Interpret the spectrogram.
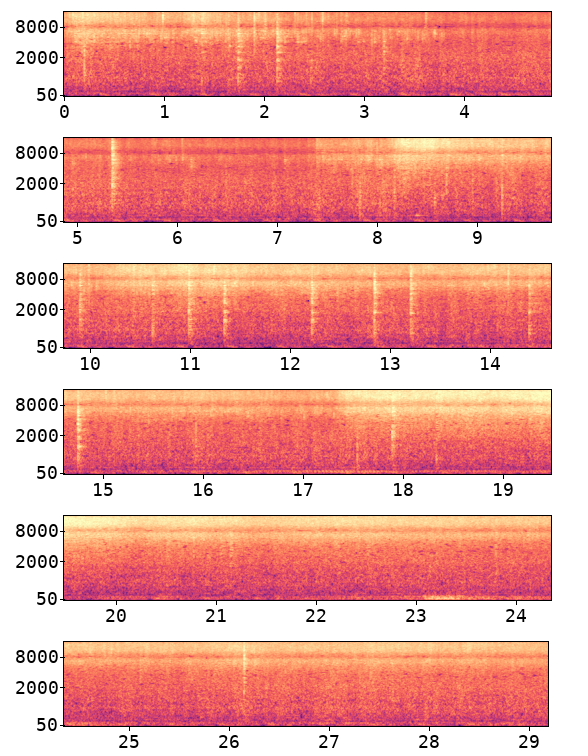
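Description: Garlic, onion and tomato sizzling in oil in a carbon-steel wok, with a metal ladle and spatula stirring and clinking sharply against the pan. The sizzle grows louder a little past halfway.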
